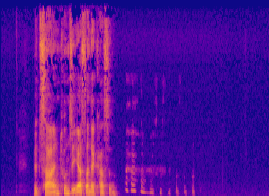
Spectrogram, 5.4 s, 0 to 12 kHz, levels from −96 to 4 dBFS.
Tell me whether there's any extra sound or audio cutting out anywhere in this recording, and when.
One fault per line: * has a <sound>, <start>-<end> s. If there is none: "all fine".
* has a laugh, 2.5-4.0 s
